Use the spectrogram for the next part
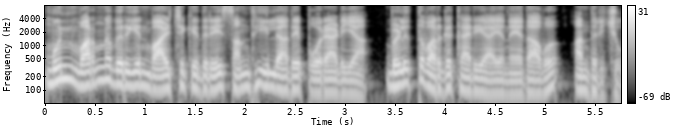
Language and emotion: Malayalam, neutral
